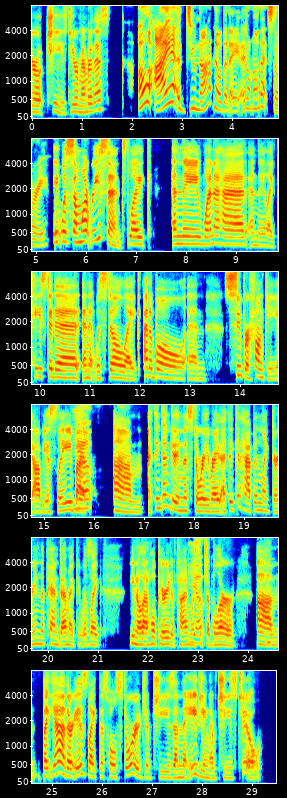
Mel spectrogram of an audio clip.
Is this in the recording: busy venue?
no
